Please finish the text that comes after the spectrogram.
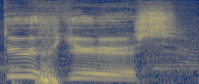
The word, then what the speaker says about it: Tyhjyys: I don't know how to pronounce. I'm not familiar with Finn. It is a tricky word. It's called tyhjyys.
